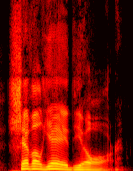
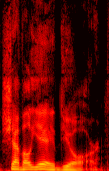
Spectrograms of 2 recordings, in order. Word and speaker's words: Chevalier d'Or: Now, he wielded power and influence, commanding 2 castles and earning the French honorary title of Chevalier d'Or. That's right. I pronounced it right. Chevalier d'Or.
